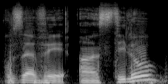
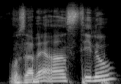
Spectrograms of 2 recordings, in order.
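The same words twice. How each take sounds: First: Slow repeat. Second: Example read. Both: Shown as a demonstration.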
